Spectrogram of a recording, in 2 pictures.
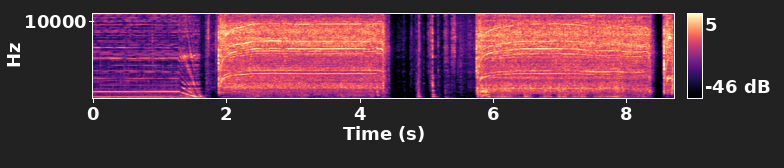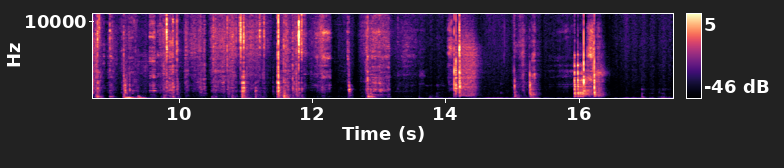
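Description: Shapeoko CNC router's spindle running steadily, then winding down with a falling whine. A Makita cordless drill then runs in two bursts of a couple of seconds each, followed by scattered knocks and clicks.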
